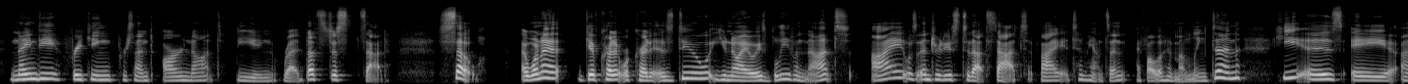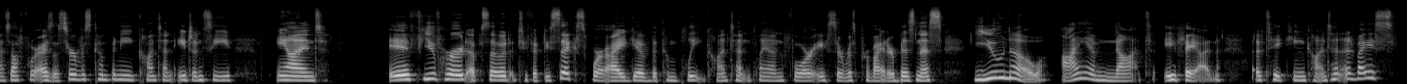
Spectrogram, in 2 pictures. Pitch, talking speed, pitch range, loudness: 205 Hz, 175 wpm, 185-230 Hz, -25 LUFS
